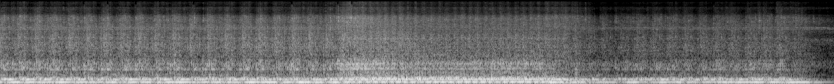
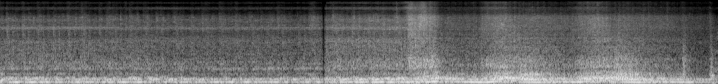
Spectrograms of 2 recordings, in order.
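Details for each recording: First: Aluminum 6.0 LS V8, first test fire on an MSD 6014 ignition box; rough, shaky idle with busy clattering ticks over the exhaust and a miss, suggesting top-end valvetrain tapping; cause unconfirmed. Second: Aluminum 6.0 LS V8 on a run stand with mufflers, revving and settling with a deep burble; the earlier top-end tapping has quieted and seems gone, and oil is reaching the valvetrain. Normal running after revving.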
